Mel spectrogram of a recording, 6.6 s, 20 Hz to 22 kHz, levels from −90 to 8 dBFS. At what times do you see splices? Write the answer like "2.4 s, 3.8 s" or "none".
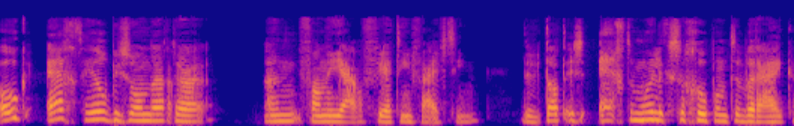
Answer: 1.4 s, 2.5 s, 4.5 s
